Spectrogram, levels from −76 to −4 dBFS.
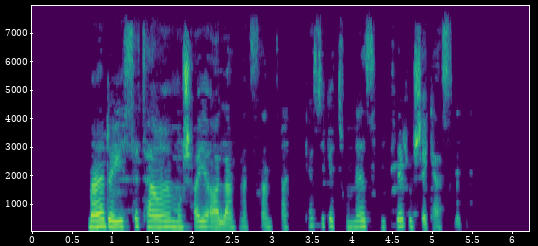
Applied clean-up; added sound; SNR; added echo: none; none; none; none.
